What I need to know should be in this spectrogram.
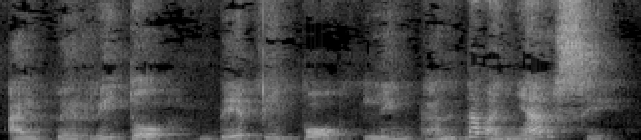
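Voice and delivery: slow, gentle picture-book reading; reading to a toddler. Acted.

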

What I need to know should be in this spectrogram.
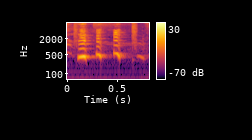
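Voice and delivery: sudden high giggle; burst of laughter. Real, not acted. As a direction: break into a laugh you can't hold. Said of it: "I was trying to say that without laughing".

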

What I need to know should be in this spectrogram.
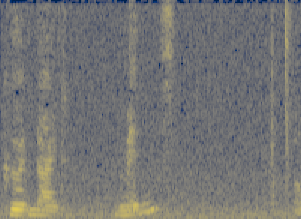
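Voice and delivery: usual speaking voice

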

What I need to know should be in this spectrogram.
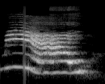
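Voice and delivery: high playful cat meow. Pretend. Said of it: "lift your back up and say".

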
